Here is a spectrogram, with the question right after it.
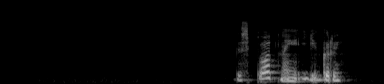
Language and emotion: Russian, neutral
